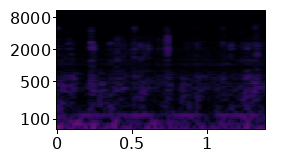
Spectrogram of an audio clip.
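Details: Lortone 45C rotary rock tumbler running after its plastic drum bearings were oiled with 3-In-One: steady low motor hum with light irregular clicks of rock shifting in the turning drum, no squeaking or rattling.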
